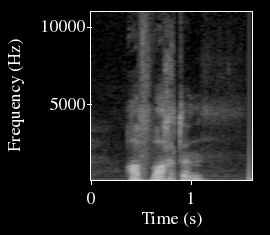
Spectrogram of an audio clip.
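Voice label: "afwachten", Dutch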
